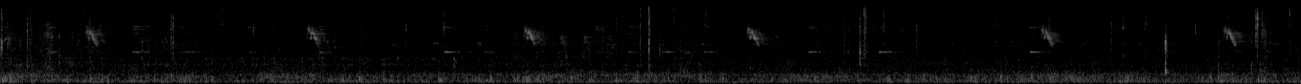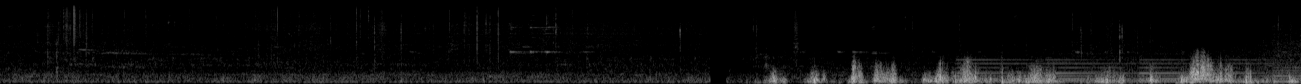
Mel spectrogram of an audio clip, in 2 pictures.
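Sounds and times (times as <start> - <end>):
wood fire crackling and snapping: 0.0 - 4.2, 6.0 - 7.1, 8.4 - 19.0, 22.0 - 24.7.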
